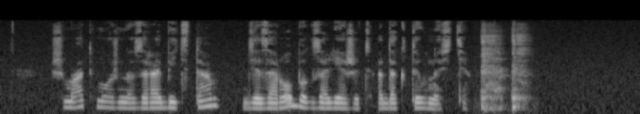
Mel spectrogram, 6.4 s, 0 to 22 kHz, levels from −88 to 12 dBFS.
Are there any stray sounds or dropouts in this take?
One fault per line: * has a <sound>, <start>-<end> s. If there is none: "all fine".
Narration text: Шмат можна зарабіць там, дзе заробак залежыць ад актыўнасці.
* has a cough, 4.8-5.3 s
